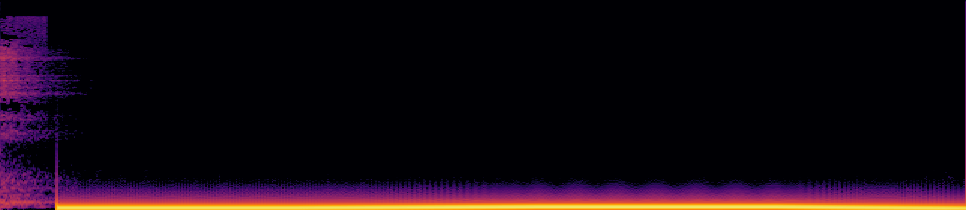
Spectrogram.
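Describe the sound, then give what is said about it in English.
A deep low-frequency sine test tone starts abruptly after a brief silence, then holds steady and loud to the end with only slight, slow pulsing. “Checking low frequency, deep and powerful.”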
